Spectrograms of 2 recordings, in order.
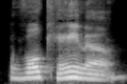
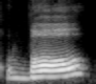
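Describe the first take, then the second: First: Volcano said slowly as one joined word; blended word. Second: Volcano, each beat clear; syllable demo. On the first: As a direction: glide vol, ca, no into one slow word. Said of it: "So let's put it together". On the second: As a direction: spell out volcano in beats. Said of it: "Volcano has three syllables". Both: Shown as a demonstration.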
